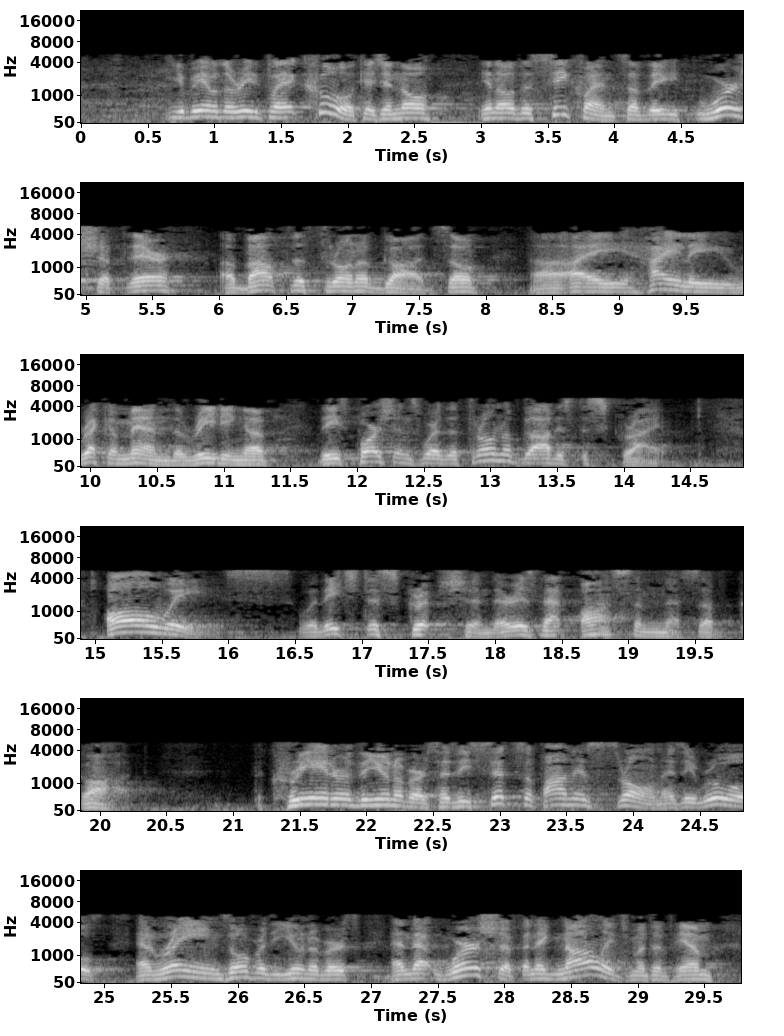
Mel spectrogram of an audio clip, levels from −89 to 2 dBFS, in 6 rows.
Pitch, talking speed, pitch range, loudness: 135 Hz, 155 wpm, 115-160 Hz, -19 LUFS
